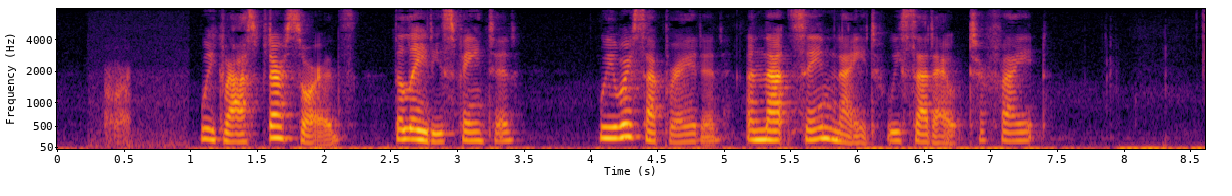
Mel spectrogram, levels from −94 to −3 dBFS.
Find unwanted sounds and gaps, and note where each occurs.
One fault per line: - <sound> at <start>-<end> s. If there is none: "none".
- laugh at 0.3-0.6 s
